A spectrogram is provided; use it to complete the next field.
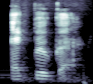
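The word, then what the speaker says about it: Egbuka: Eggbuka. That says egg. Yeah, but he is from Ohio, so I do have reason to say I think he's probably correct. Um, the name Eggbuka is pronounced with a silent G.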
